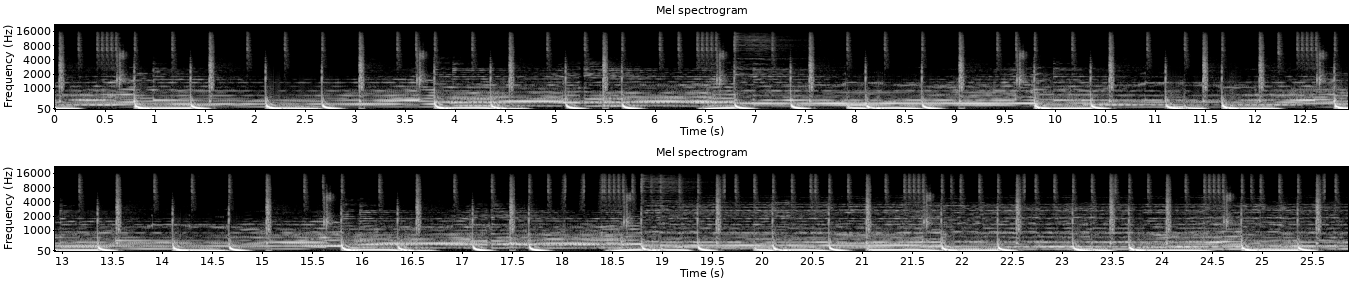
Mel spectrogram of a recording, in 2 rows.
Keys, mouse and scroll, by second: 0.8-1.1 scroll down 1, 5.0 Delete, 6.5-6.9 scroll up 1, 9.0 ctrl+z, 11.5 scroll down 1, 12.3 scroll, 12.4 ctrl+s, 19.1-19.4 scroll up 1, 20.4-21.2 scroll up 1, 25.2-25.7 scroll down 1.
